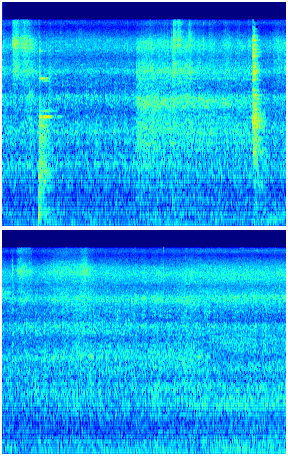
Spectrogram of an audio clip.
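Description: A vehicle engine running steadily in a repair yard, with two sharp knocks, one about a second in and one about five seconds in, the first leaving a brief ring.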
